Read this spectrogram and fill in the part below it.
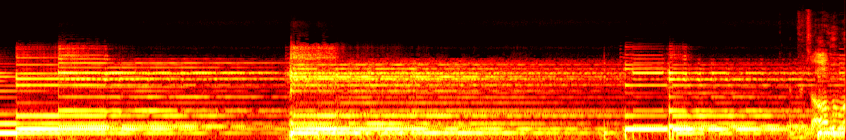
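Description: Sustained guitar chords through a Chase Bliss MOOD pedal swell into a washy, diffuse reverb tail, each new strum blooming and slowly decaying, loud and close.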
